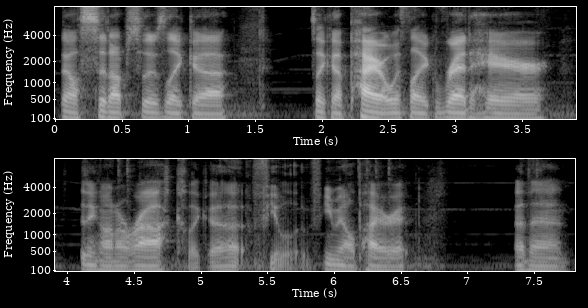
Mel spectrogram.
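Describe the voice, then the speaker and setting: A man with a low voice and a bright, crisp edge narrates a tabletop game as game master. He talks loosely and casually, with plenty of fillers as he describes the scene. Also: level tone, moderate pace, faint music behind.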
